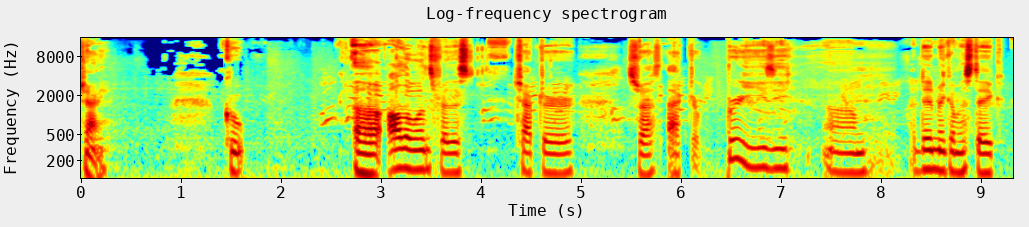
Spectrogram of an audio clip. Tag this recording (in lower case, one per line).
speech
